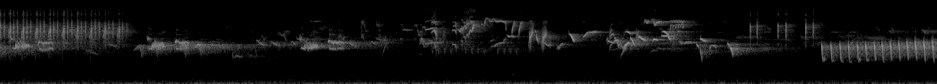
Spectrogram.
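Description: Parrots chatter in quick, high chirps and squeaky notes, ending in a fast, even run of buzzy pulses, about four calls a second.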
